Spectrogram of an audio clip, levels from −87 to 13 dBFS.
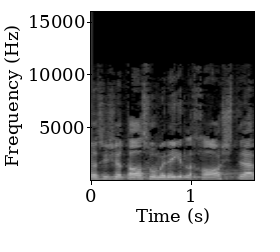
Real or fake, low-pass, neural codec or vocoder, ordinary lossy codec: real; 14.4 kHz; none; MP3, 48 kbps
